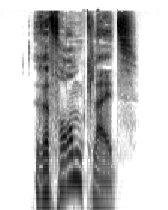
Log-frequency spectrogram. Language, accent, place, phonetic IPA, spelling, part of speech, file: German, Germany, Berlin, [ʁeˈfɔʁmˌklaɪ̯t͡s], Reformkleids, noun, De-Reformkleids.ogg
- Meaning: genitive singular of Reformkleid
